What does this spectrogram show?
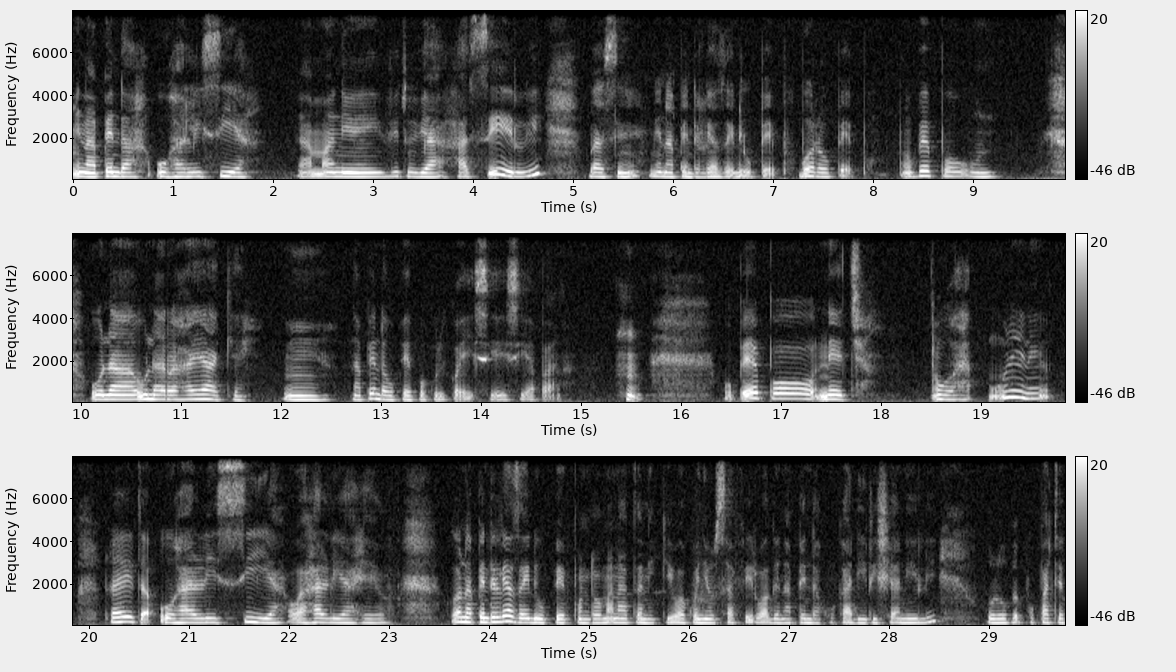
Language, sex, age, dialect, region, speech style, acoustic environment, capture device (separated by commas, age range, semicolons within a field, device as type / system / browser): Swahili, female, 25-34, Tanzania - Dar es Salaam, Tanzania, focused, silence, desktop / Windows / Edge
